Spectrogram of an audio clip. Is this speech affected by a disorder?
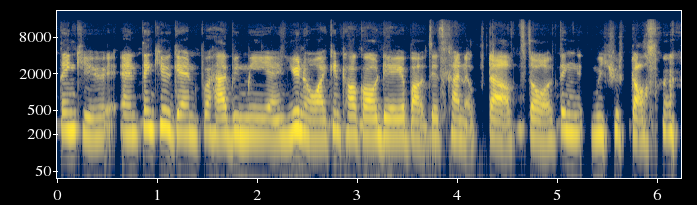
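Yes: deafness; about 99 percent hearing loss, hearing aids worn whole life, cochlear implant candidate but declined; wears hearing aids, relies heavily on lip reading, does not sign, not fluent in ASL.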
